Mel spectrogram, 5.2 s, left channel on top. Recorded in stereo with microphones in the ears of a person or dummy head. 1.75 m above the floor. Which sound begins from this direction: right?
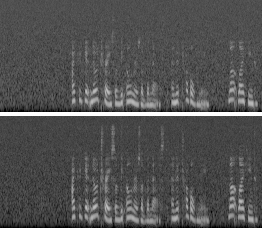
A woman speaking, at 1.4 s.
